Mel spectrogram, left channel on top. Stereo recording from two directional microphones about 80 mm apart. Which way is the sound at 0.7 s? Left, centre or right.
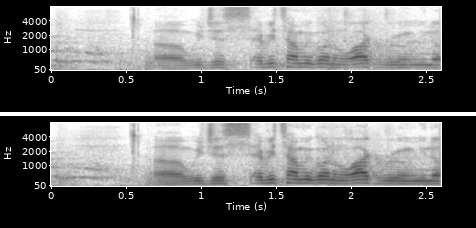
Centre.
